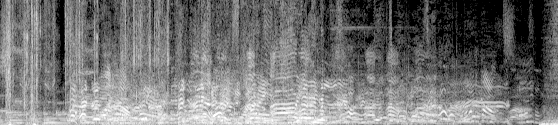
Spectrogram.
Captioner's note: clamouring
